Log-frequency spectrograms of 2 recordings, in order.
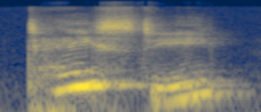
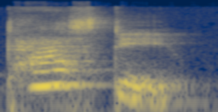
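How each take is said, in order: First: The first vowel sounds like the vowel in 'day'. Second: The first vowel does not sound like 'day'. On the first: The speaker calls it right. "the pronunciation is tay" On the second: The speaker calls it wrong. "Some of my students say tasty"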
